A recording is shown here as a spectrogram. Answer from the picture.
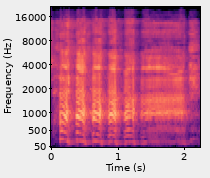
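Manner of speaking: big loud laugh; loud real laugh, cracking up; loud burst of laughter. Real, not acted. Laughing at friend's box.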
